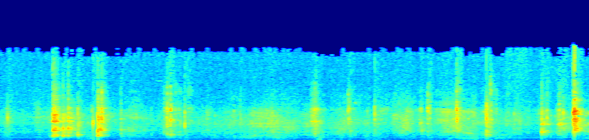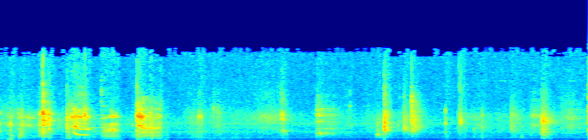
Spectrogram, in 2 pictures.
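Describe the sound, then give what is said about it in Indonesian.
Dishes and saucers clink and scrape as they are shifted around, a steady run of irregular clatters and taps, with soft voices talking in the background. “Ini tatak. Tatak di sini dong. Ini kan tatak sini. Itu pakai ini nih, di sini. Geser-geseran.”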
